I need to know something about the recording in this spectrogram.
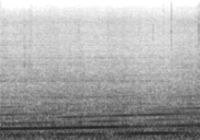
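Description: Windscreen wipers sweep across the glass.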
